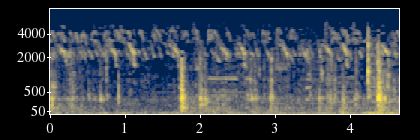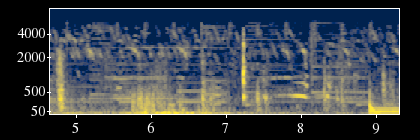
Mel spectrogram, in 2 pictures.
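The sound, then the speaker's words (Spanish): Chickens raised by households cluck and call in a scatter of short, moderate notes that recur throughout. A few louder, sharper calls stand out. “Pero si se trata de una fuente proteica que casi todos crían, es esta, los pollos.”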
